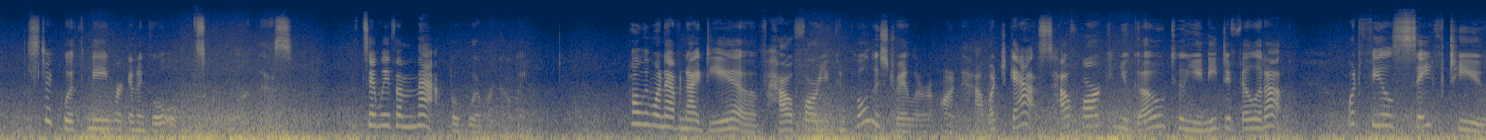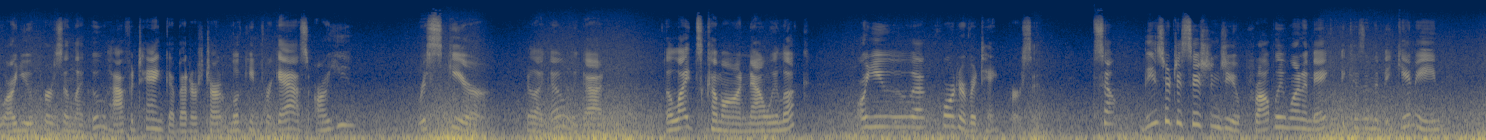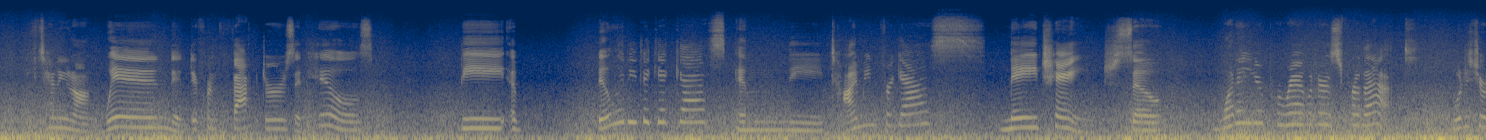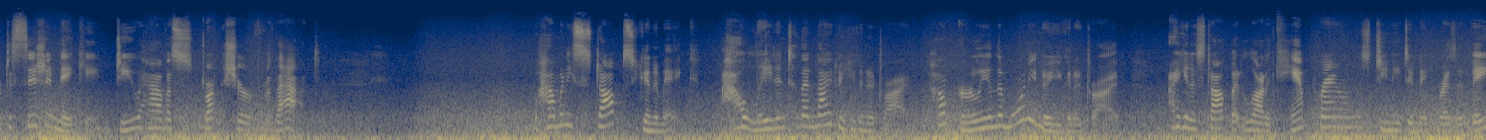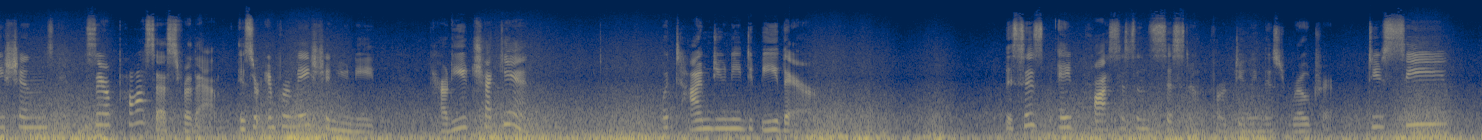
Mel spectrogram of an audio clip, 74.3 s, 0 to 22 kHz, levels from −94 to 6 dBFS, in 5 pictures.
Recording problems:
wind noise on the microphone; heavy; 10 dB below the speech

